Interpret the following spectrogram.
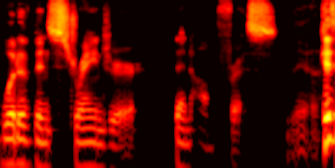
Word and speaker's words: Umfress: I mean, it gets butchered quite a bit, but really? I mean, that's just fun. You know, Umfries, Umfresh. And then people will blatantly just go Humphreys.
